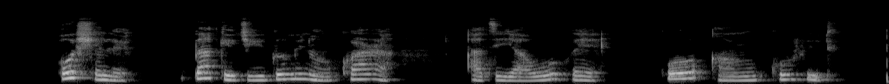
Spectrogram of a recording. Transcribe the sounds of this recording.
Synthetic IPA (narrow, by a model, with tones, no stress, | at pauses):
o˦ʃɛ˧lɛ˨ | i˦ɡ͡ba˦ke˧˨d͡ʒi˨i˧ɡo˦mĩ˦nã˦˨kʰa˦ɾa˦˨ | a̰˨ti˧ja˨wo˨˦ɛ˦˨ | ko˦a˨ɾ̃ũ˧kʰo˦fi˦˨d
